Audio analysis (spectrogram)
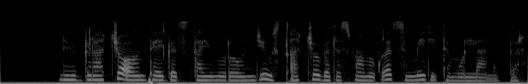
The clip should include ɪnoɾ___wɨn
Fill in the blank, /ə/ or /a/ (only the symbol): ə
